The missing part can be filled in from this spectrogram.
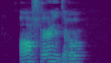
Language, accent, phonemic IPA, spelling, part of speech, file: French, Canada, /ɑ̃.fʁɛ̃.dʁa/, enfreindra, verb, LL-Q150 (fra)-enfreindra.wav
- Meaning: third-person singular simple future of enfreindre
